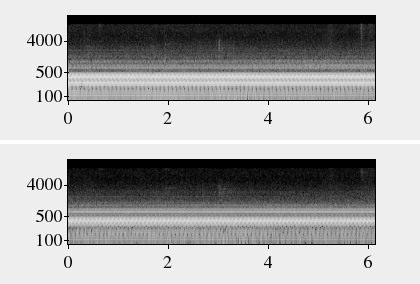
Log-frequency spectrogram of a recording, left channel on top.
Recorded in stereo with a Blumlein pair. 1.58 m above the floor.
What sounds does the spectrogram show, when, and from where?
0.0 s an engine running: 25° left, 3 m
